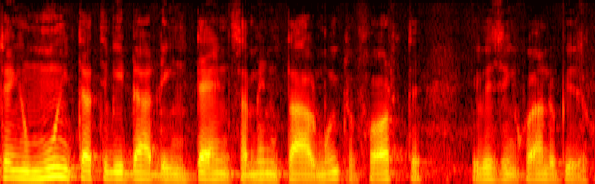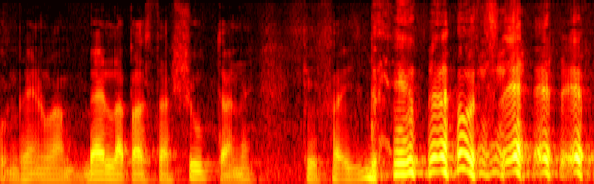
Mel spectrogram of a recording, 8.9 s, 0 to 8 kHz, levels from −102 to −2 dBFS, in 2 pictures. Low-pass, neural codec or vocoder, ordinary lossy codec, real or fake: none; codec, 16 kHz, 16 kbps, FunCodec, trained on Chinese and English, 50 frames a second; none; fake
